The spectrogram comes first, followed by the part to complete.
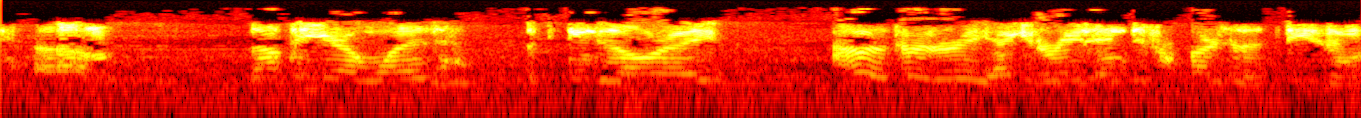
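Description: A man keeps a moderate pace while noticeable background noise goes on around him. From Kansas City, US Midwest. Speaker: college football quarterback. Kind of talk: interview. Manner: halting.

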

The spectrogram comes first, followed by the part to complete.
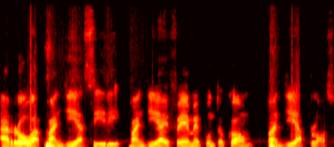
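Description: This man has a medium pitch and speaks with lively intonation. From Maracaibo, Venezuela (Zulia). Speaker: radio presenter. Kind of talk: casual interview.

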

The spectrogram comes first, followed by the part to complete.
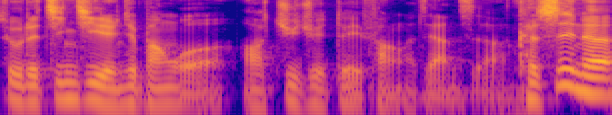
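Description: The speech carries lively intonation and an animated tone. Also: man, very clean recording, silent background. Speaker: YouTuber and podcaster, former radio DJ. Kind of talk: casual solo podcast storytelling. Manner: animated, frequent laughs and filler particles.

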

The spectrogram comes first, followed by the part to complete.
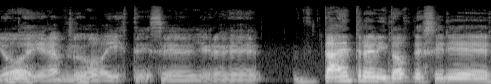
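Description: With a Chilean accent, a man speaks at a very slow pace and swings his pitch very widely. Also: medium pitch for a man, big swings in loudness. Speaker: podcast host. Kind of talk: casual chat.

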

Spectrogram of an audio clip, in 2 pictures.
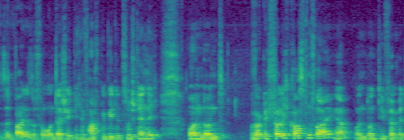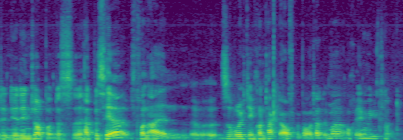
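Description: Amid noticeable background noise and audible room echo, a man speaks at a fairly quick pace in a fairly high pitch with ordinary pitch variation. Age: 40s. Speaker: football coach. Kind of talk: casual chat.

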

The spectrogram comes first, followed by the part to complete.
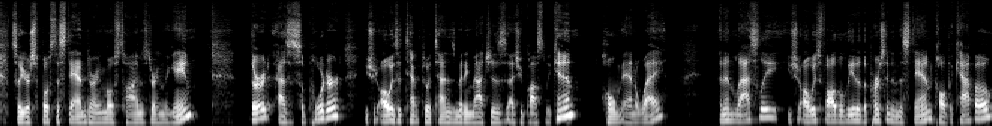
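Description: Very fast and enthusiastic, a man speaks at a medium pitch with lively intonation. The recording is very clean, with a silent background. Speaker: soccer podcast host. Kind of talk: casual podcast hosting.

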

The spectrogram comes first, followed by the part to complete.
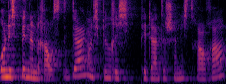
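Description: A woman's fairly high, somewhat breathy voice at a very fast pace, with ordinary pitch variation. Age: 20s. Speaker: daycare centre manager. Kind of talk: casual chat.

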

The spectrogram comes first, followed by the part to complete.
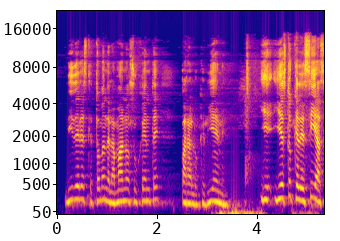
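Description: A woman's voice is somewhat breathy. She speaks at a fairly slow pace. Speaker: psychotherapist. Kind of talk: interview.

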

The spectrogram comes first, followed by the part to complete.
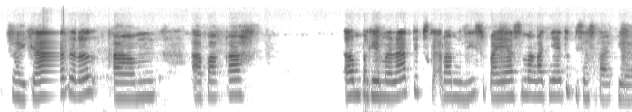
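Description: The woman's voice sits at a high pitch. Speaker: student event host. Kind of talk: casual interview.

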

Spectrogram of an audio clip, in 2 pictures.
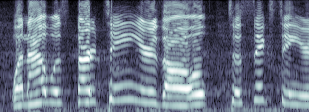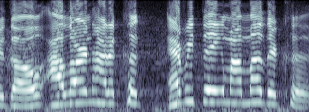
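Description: Here a woman talks with a high pitch and ordinary pitch variation. Her pace is moderate. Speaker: panelist.

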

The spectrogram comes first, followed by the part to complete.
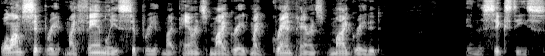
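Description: A man talks at a moderate pace with an East Coast American accent. His pitch varies in an ordinary way. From US Northeast, New Jersey (Bergen County). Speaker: former police officer living with bipolar disorder. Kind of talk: casual chat. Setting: remote call, home studio mic.

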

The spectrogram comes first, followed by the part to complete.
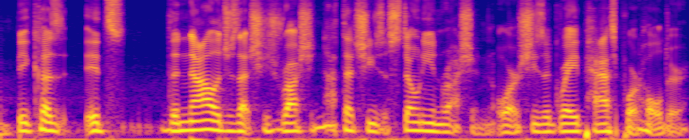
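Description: In a normal speaking voice, a man with an American accent talks at medium pitch with fairly even intonation. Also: very clean recording, silent background. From grew up abroad as a US military child (Japan, Kenya, Germany, Turkey, US). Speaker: comedian. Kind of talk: casual chat. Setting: studio.

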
